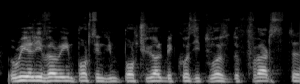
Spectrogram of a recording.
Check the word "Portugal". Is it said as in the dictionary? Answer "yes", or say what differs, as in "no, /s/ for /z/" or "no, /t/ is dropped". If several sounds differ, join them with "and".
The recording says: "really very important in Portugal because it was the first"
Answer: yes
